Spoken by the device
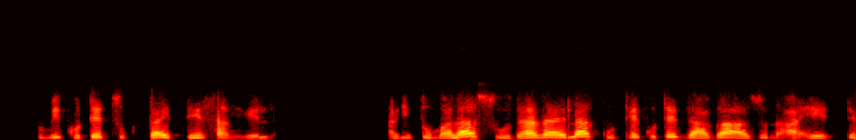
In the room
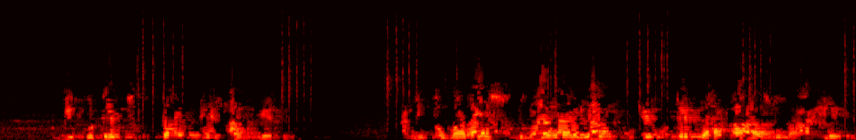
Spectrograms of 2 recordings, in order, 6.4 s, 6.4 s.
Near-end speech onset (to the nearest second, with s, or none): none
